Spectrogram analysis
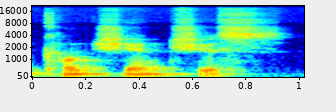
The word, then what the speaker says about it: conscientious: It's So if you think of conscientious, for example, that final vowel sound in conscientious is an that's a schwa sound.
